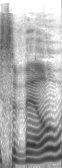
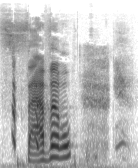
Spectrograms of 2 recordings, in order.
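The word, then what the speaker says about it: Savile: it when we s we mispronounce things like Jimmy Seville how we say when it's savil hey if you like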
